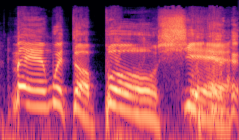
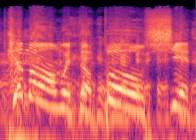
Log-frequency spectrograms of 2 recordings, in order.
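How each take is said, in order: First: High, slow mock complaint, laughing; hammed-up disgusted moviegoer; guy storming out. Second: High, slow mock complaint; drawn-out disgusted moviegoer; guy storming out. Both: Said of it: "He goes".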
